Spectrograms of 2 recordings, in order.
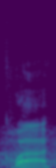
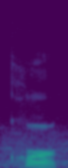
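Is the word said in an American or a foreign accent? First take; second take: foreign; American. First: It is said in a foreign accent. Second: It is said in a standard American accent. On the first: The speaker calls it wrong. "not Quirk, like I say it with my e- exotic accent" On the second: The speaker calls it right. "I gotta say it right. It's Quirk"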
